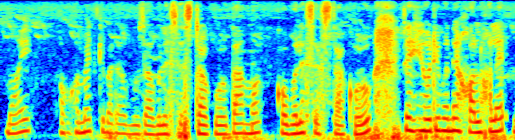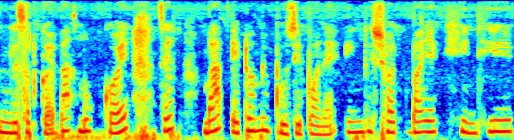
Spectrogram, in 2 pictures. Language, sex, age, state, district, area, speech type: Assamese, female, 18-30, Assam, Dibrugarh, rural, spontaneous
